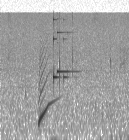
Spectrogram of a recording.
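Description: A short chime rings from a video game.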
